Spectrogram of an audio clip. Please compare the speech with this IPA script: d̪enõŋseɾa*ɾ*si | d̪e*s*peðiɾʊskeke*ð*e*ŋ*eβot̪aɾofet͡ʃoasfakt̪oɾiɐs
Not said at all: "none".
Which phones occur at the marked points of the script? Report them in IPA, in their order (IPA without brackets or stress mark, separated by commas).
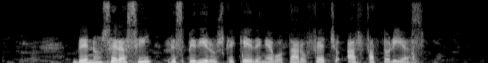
none, s, ð, ŋ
